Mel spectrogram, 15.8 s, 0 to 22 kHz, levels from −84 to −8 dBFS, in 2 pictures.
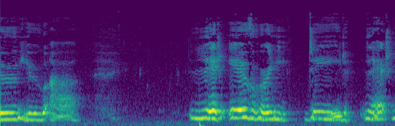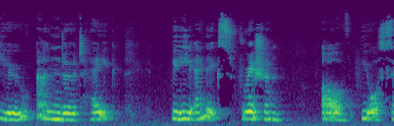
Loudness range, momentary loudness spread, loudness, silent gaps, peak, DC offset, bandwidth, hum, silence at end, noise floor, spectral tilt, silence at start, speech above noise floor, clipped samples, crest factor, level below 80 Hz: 8 LU; 18 LU; -21 LUFS; none; -2 dBFS; under 0.1%; 14 kHz; none; 0 s; -57 dBFS; -6 dB/octave; 0 s; 36 dB; under 0.1%; 20 dB; -52 dBFS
